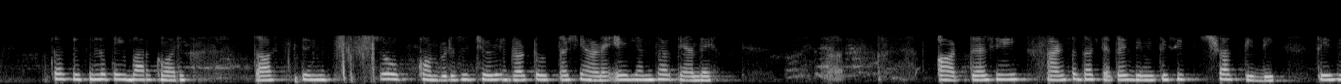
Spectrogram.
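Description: From the first moment to the last, the speech carries G.729 codec damage. The sound suggests the G.729A variant at a rate around 8 kbit/s. It rebuilds each short frame from a vocal tract filter, a pitch predictor and a few pulses. Everything above 4 kHz is gone. The voice sounds dull, slightly rough and synthetic. The damage is plainly audible.

At 8.11 s comes a dropout concealed by the speech codec. It lasts until 8.16 s. The gap fits a single lost 20 ms VoIP packet. The decoder filled it by repeating its last pitch and filter at falling gain. That gives a brief stretched smear that fades. The voice stays weak for a moment after. The same packet loss concealment returns from 12.41 to 12.45 s. It also fits one lost 20 ms packet and has the same stretched, fading sound.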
